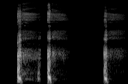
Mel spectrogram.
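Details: Three short dry cough bursts, acted by a male voice performer playing a teacher with cough and fever in a fictional scenario; all acting, simulated cough.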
